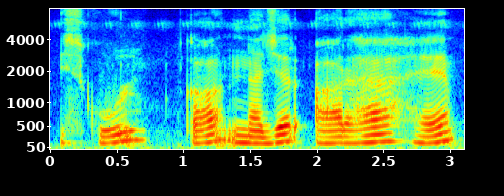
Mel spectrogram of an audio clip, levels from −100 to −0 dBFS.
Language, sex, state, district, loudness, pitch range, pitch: Hindi, male, Bihar, West Champaran, -16 LUFS, 135-170 Hz, 155 Hz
